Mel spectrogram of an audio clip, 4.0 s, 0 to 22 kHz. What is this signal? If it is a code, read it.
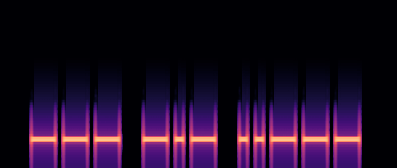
Morse code, heard as a keyed tone, about 15 wpm, 700 Hz. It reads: OK2
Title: Callsign Prefixes for Top 50 DXCC - 15wpm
